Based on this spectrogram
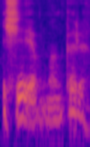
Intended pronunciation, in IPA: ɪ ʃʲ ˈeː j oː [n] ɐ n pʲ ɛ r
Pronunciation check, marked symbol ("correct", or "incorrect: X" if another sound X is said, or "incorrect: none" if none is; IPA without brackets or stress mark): incorrect: m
